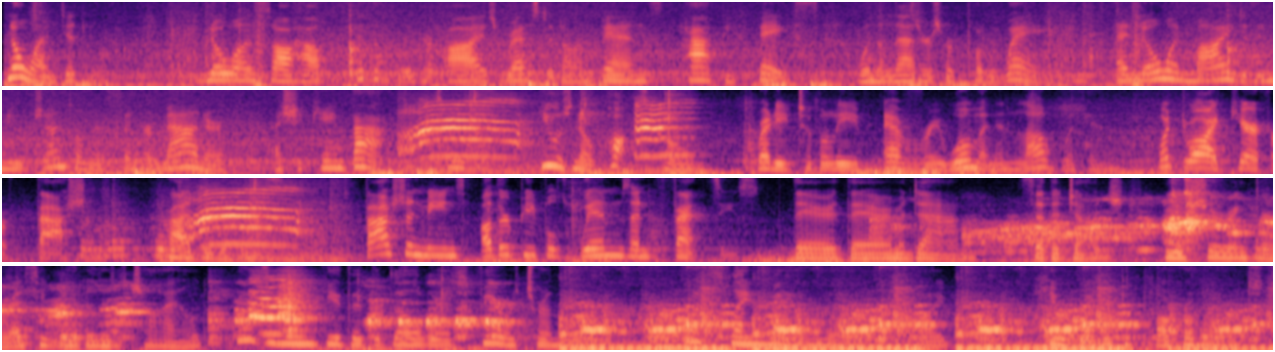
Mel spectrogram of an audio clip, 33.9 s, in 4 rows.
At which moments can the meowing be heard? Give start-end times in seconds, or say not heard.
11.1-13.1, 18.1-19.2.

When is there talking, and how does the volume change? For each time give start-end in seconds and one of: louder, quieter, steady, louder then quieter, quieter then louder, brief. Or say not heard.
0.0-0.8 brief
1.4-33.8 steady.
